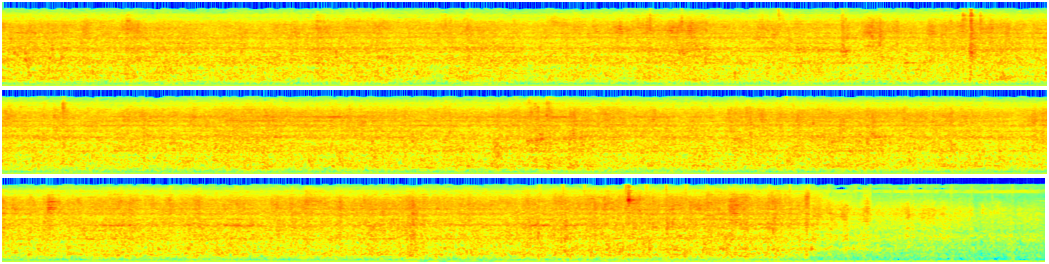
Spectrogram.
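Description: A train running along the tracks, wheels clattering over rail joints in a steady, loud rumble that drops away sharply near the end.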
